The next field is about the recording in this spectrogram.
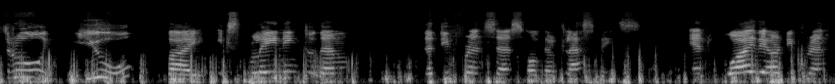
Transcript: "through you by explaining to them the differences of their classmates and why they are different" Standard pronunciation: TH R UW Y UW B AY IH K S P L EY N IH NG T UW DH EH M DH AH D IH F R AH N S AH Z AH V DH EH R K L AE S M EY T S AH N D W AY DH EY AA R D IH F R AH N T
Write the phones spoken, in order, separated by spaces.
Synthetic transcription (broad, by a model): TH R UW Y UW B AY IH K S P L EY N IH NG T UW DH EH M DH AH D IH F R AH N S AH S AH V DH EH R K L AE S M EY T S AH N D W AY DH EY AA R D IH F R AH N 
